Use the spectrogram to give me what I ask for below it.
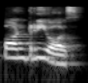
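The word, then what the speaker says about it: Pondreos: पोंड्रियोस spelling है इसके पी ओ एन डी आर ई ओ S Hindi में आप इसको लिख सकते हो पोंडरियोस इसको मैं स्प्लिट करके लिख देती हूं पोंड री ओस ऐसे करेंगे इसको स्प्लिट पोंड्रियोस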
